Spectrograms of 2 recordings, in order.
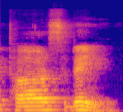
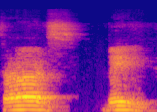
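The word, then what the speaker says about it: Thursday: करते ही करते हैं तो होना क्या चाहिए थर्सडे थ पदेन र के बदले क्या लगना चाहिए रेफ वाला र थर्स टी एच यू आर एस थर्सडे तो लोग क्या बोलते हैं थर्सडे यानी पदेन र लगा देते हैं थ में पद र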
